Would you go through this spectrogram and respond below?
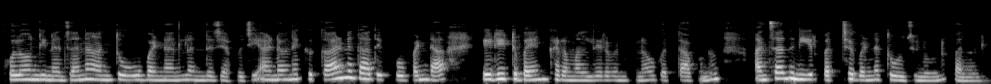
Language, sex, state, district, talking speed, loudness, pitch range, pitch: Tulu, female, Karnataka, Dakshina Kannada, 155 wpm, -17 LUFS, 195-230 Hz, 210 Hz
